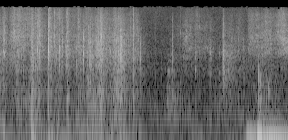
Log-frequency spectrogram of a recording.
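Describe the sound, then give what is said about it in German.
Paper crinkles and rustles as a hand rummages through a bag to draw a slip, with a busy burst of crumpling at first, a quieter pause, then a louder rustle at the end. “Ich dachte, die Tüte wäre hier, weil du so guckt. Willst du mal ziehen?”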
